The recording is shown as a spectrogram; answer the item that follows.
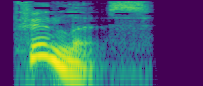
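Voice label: "finless", British English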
